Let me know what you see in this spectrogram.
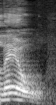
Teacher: Mas como o ditongo é aberto, leu seria fechado o ditongo. Como eu falo léu, o ditongo é aberto. Então é acentuado. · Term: ditongo aberto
